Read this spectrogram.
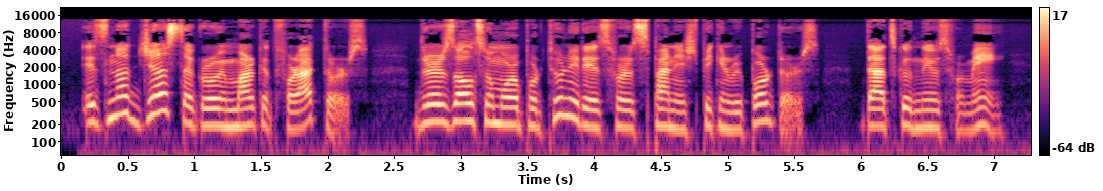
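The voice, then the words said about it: Castilian Spanish accent. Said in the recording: “I have a Castilian accent, so even my Spanish sounds different from the Spanish we usually hear in the US. I guess I'll always have an accent”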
